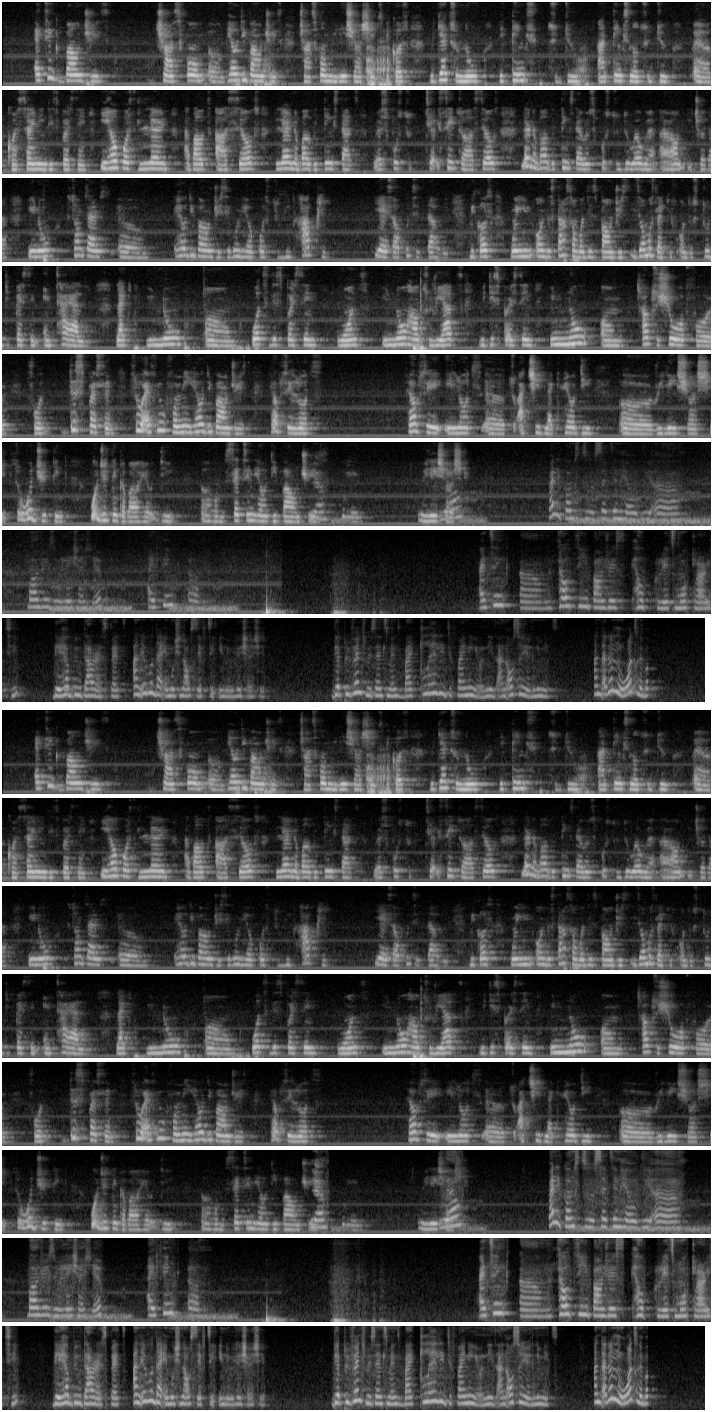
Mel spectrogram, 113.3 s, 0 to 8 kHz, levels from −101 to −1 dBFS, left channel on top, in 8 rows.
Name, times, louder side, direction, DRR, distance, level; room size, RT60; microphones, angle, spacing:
voice 1, 0.6-2.0 3.1-5.6 6.0-9.5 9.9-10.7 10.9-13.3 13.8-15.9 16.1-17.5 17.8-19.3 19.6-21.2 21.6-22.4 22.7-28.5 28.9-29.4 29.8-30.4 30.7-31.3 31.8-34.9 35.8-37.3 37.7-38.2 38.5-44.3 44.8-45.1 45.4-46.2 46.6-47.3 47.5-48.8 49.2-49.7 50.1-51.6 52.1-53.2 53.5-55.0 55.2-56.9 57.3-57.6 57.9-59.0 59.4-61.6 62.1-62.9 64.8-68.5 69.1-72.1 72.7-74.3 74.9-77.2 77.7-78.1 79.2-80.1 80.5-80.6 82.8-82.9 83.8-85.1 86.2-86.3 86.7-87.2 87.5-87.7 88.9-89.8, left 4 dB, 80° left, 0.5 m, -33 dB
voice 2, 77.1-77.4 79.6-80.1 81.8-84.5 85.6-87.1 88.0-89.3 91.7-92.0 94.6-99.6 100.3-101.6 101.9-104.5 105.8-110.2 111.1-112.2, right 5 dB, 65° right, 0.4 m, -39 dB
19.0 x 11.0 x 5.5 m
head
